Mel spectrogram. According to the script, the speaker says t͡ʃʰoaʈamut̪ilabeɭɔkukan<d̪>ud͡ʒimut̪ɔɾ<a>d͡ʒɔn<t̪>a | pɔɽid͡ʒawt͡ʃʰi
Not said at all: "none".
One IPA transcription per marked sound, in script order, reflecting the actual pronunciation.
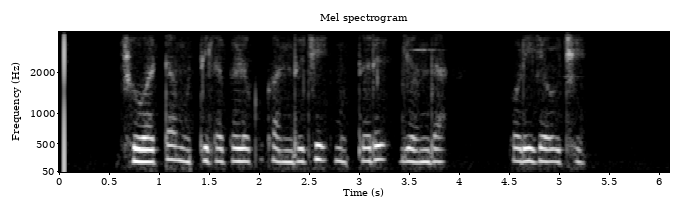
d̪, e, d̪

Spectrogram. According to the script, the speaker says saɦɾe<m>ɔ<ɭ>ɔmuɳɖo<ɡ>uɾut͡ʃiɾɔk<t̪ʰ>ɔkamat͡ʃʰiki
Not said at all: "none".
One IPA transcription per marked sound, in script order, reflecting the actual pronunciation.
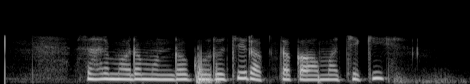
m, ɾ, ɡ, t̪

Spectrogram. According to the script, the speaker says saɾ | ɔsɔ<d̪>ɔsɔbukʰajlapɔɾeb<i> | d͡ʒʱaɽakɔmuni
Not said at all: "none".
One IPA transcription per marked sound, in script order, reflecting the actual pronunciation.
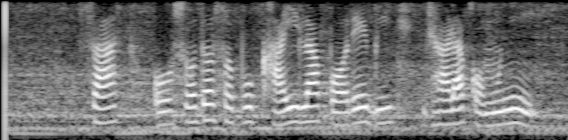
d̪, i

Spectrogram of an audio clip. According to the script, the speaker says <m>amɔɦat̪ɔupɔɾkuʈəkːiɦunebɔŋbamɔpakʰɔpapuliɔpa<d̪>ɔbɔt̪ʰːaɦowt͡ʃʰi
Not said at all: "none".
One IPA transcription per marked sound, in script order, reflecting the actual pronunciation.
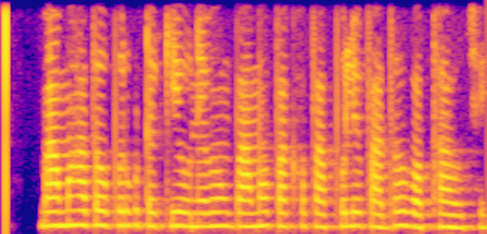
b, d̪

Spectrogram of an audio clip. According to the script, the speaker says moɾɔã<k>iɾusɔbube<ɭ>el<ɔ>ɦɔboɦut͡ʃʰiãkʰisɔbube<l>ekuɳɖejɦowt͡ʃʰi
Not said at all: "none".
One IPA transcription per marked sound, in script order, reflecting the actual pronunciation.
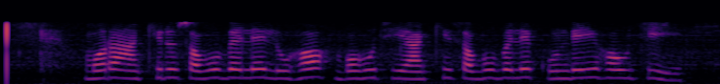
kʰ, l, u, l

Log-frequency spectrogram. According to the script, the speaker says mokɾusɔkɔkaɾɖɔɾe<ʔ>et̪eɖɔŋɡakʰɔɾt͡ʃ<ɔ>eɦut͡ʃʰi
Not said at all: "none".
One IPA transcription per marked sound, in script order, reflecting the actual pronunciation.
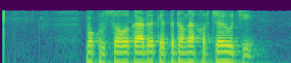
k, ɔ

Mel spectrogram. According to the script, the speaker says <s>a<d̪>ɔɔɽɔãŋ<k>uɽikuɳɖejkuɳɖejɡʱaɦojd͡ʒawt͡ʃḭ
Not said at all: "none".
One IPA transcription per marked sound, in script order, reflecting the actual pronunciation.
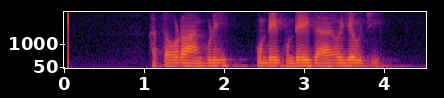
h, t̪, ɡ

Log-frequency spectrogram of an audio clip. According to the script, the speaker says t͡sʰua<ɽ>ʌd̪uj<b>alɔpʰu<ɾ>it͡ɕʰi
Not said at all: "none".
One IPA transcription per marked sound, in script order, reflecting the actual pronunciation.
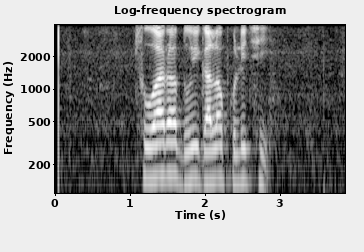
ɾ, ɡ, l

